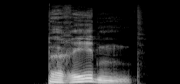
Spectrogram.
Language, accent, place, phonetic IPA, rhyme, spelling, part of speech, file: German, Germany, Berlin, [bəˈʁeːdn̩t], -eːdn̩t, beredend, verb, De-beredend.ogg
- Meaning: present participle of bereden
